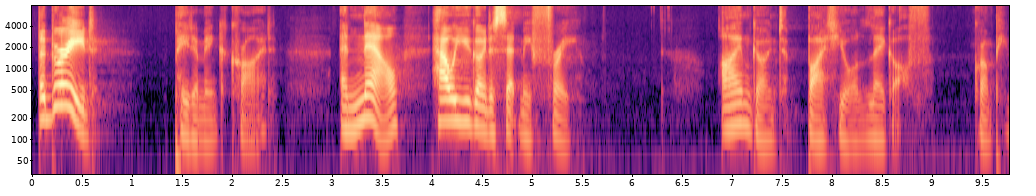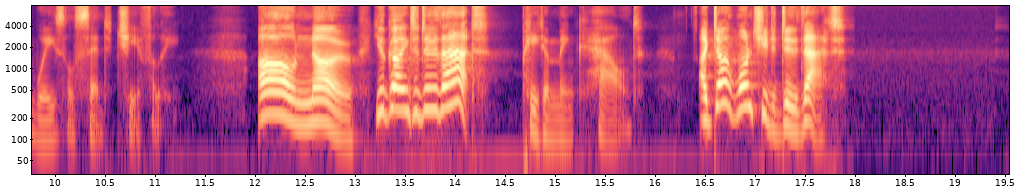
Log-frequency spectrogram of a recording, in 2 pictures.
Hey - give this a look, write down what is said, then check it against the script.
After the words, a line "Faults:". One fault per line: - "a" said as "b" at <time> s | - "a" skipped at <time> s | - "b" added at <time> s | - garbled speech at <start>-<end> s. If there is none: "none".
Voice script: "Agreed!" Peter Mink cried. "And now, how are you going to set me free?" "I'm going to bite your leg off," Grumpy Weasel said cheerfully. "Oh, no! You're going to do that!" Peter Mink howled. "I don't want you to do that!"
"Agreed!" Peter Mink cried. "And now, how are you going to set me free?" "I'm going to bite your leg off," Grumpy Weasel said cheerfully. "Oh, no! You're going to do that!" Peter Mink howled. "I don't want you to do that!"
Faults:
none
